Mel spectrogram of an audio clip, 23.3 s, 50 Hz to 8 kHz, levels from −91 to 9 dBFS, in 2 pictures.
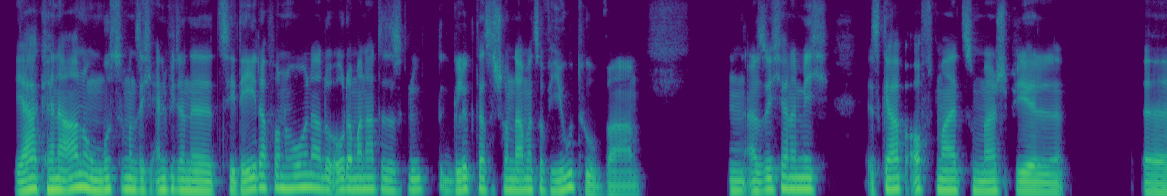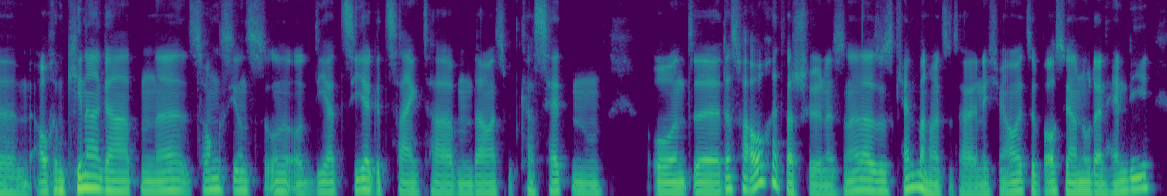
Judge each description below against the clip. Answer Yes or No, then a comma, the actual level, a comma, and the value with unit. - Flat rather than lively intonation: No, average, 3.5 semitones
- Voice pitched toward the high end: No, low, 105 Hz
